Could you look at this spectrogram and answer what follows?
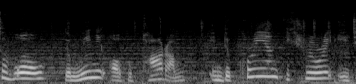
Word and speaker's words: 바람: However, in Korean, air movement and secret relationship with other person are pronounced the same as param.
